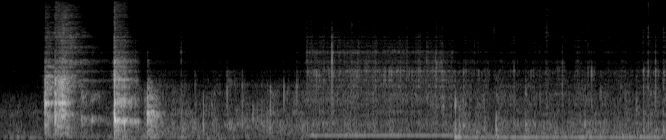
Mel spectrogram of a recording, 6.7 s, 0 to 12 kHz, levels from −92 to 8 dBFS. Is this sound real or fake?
fake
